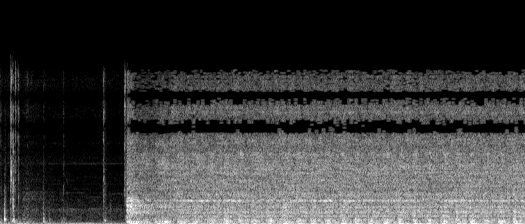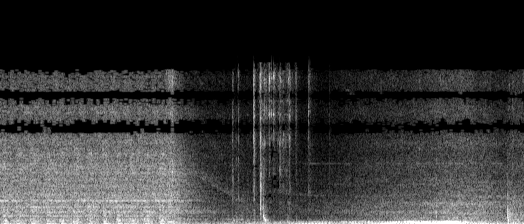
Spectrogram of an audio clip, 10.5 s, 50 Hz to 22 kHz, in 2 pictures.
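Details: Chevrolet Celta towed in not running, after adding 5 L of petrol and pressurizing the fuel system: steady starter chugging about three to four beats a second for nearly six seconds, never catching; old fuel in the rail suspected.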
